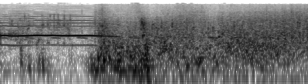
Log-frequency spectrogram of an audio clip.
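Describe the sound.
Water sloshing around a small rocking boat, with a continuous broad hiss of wind and waves that stays at a fairly even level throughout.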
